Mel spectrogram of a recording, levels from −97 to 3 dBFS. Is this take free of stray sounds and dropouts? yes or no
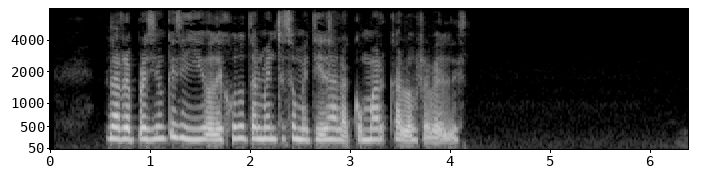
yes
